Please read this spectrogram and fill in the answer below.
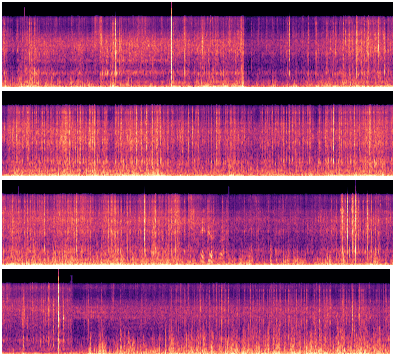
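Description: Wind buffeting the microphone over the rattle and tyre noise of a mountain bike riding a rough dirt trail, with a few sharp knocks from the bike over bumps.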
